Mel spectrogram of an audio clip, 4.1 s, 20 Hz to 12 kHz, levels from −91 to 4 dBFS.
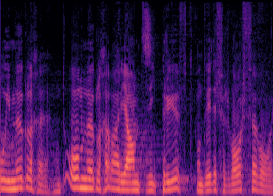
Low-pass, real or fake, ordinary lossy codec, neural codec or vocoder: none; real; none; none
